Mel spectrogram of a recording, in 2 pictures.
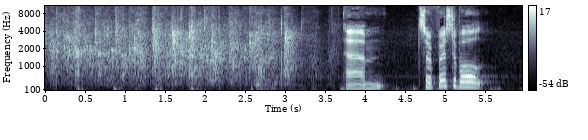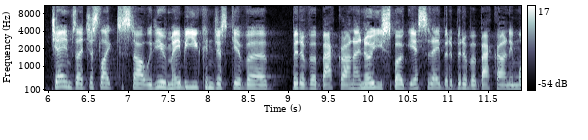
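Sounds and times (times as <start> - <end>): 
crowd applauding: 0.0 - 3.8
speech: 3.8 - 11.9.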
